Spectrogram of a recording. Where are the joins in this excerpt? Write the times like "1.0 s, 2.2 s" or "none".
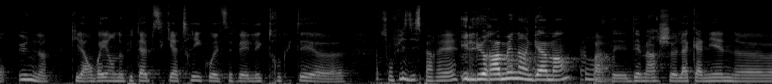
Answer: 3.8 s, 5.9 s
